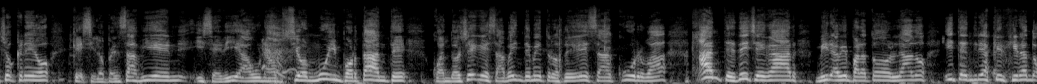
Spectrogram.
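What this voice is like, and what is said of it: Put-on Argentine Spanish accent. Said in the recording (Spanish): “un GPS argentino y se aceptan acentos argentinos”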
